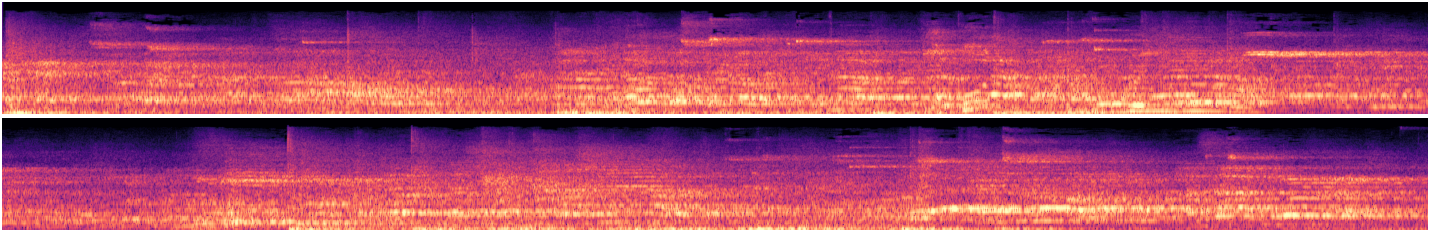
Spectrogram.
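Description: Sneakers squeak sharply on a wooden gym floor.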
